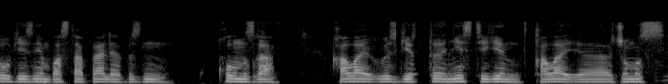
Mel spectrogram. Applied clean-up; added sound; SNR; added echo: neural mask model Resemble Enhance denoiser.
